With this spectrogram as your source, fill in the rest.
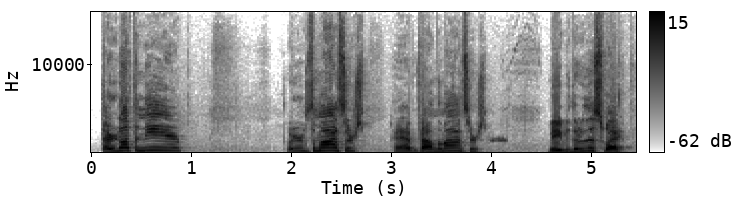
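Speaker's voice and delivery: very high, squeaky little creature voice. Describing what you hear on arrival, voicing the creatures in squeaky little creature voices. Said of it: "then you just hear their squeaky voices".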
